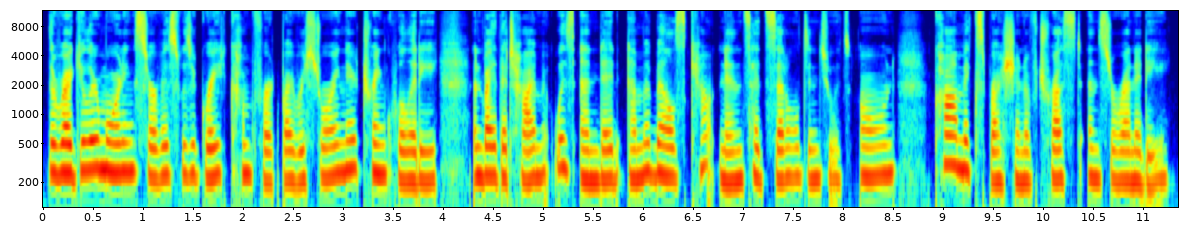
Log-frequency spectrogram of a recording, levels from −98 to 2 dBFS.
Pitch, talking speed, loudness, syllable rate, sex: 230 Hz, 170 wpm, -20 LUFS, 5.5 syllables/s, female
